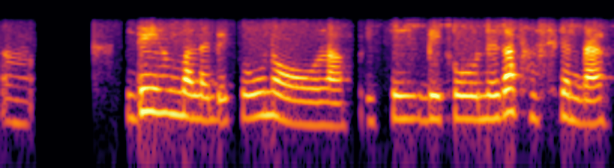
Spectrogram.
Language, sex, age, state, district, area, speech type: Bodo, female, 18-30, Assam, Kokrajhar, rural, conversation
